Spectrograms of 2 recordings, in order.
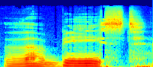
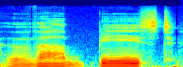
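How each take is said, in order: Both takes have the same delivery.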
